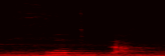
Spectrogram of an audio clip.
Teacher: J is pronounced as jota from the epiglottis.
